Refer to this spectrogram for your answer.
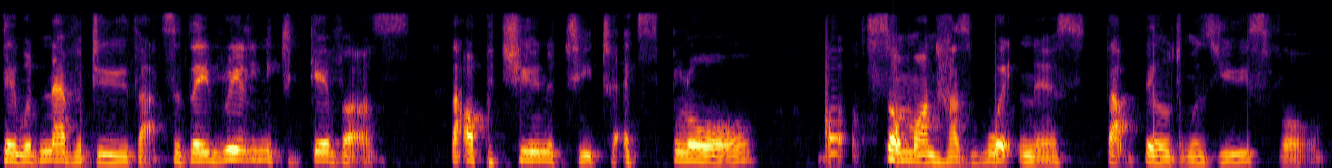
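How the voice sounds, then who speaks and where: Someone speaks at a fairly slow pace with a Scouse accent. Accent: soft Scouse. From Liverpool, England. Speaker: community speaker. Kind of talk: online community meeting talk.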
